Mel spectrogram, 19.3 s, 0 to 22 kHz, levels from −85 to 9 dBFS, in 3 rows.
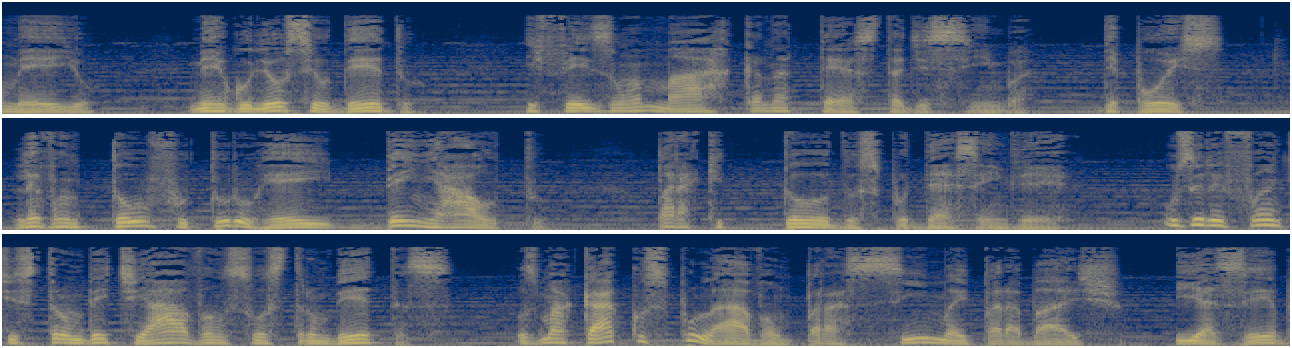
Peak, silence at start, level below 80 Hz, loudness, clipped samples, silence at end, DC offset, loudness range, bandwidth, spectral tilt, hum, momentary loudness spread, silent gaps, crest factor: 0 dBFS; 0 s; -36 dBFS; -19 LUFS; under 0.1%; 0 s; under 0.1%; 4 LU; 13.5 kHz; -5 dB/octave; none; 11 LU; none; 18 dB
